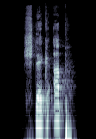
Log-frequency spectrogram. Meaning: 1. singular imperative of abstecken 2. first-person singular present of abstecken
- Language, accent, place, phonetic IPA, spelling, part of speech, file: German, Germany, Berlin, [ˌʃtɛk ˈap], steck ab, verb, De-steck ab.ogg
